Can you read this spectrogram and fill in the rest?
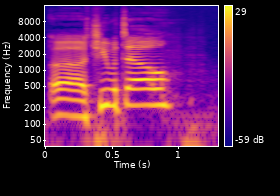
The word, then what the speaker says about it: Chiwetel: Chiwetel, Ejiofor.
